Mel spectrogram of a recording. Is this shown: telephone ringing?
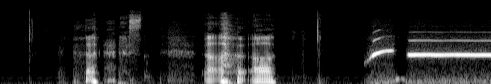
no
